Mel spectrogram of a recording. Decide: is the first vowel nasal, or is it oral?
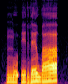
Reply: oral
